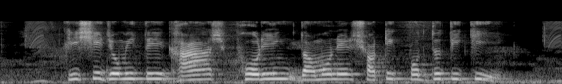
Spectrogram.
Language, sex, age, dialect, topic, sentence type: Bengali, female, 60-100, Rajbangshi, agriculture, question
